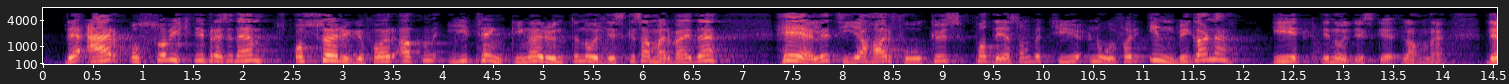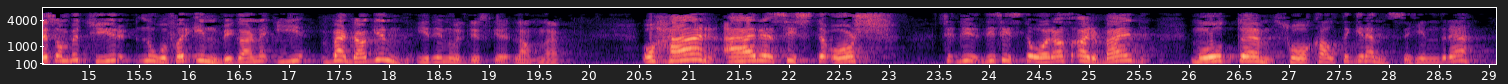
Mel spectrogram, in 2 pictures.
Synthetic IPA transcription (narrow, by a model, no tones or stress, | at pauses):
d̪ɛʔæɾɔsːɔʋɪkt̪ɪpʰɾɛsɪd̪ɛnt̪ɔsœɾɡəfɔɾɑt̪̚d̪nɪt̪ʰɛŋkɪŋɑɾʉnt̪̚d̪ɛnʊɾd̪ɪskəsɑmːɑɾbæɪd̪ə | heːlət̪ʰiːɑɦɑɾfuːkʉspʰɔd̪ɛsɔmbət̪ʰyːɾɳuːəfɔɾɪnːbʏɡæɳə | ɪd̪̥ɪnʊɾd̪ɪskəlɑ̰nːənə̰ | d̪ɛsɔmbət̪ʰyːɾnuːəfɔɾɪnbʏɡæɳəʔɪʋæɖɑːɡənɪd̪ɪnʊɾd̪ɪskəlɑ̰nːənə̰ | ɔhæːɾæɾsɪst̪əʔoːʂ | d̪ɪd̪ɪsɪst̪əoːɾɑsɑɾbæɪd̪ | mʊt̪soːkʰɑlt̪əɡɾɛnsəhɪnd̪ɾə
